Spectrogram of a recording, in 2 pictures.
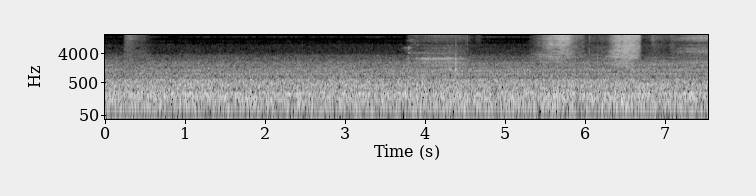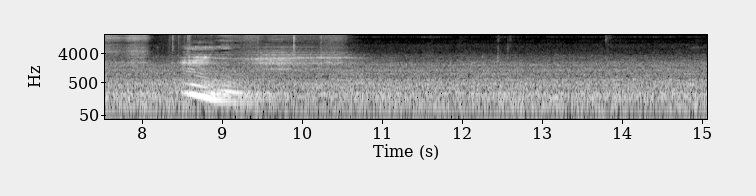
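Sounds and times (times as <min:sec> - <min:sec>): steady low rumble: 0:00.0 - 0:15.0
hissy swells: 0:05.3 - 0:08.2.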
